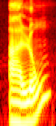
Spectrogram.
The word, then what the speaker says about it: allons: Then nous, so we, plural form, nous allons, okay, and if you, so final S not pronounced, and then if you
